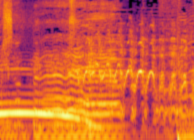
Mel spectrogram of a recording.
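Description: horse neighing

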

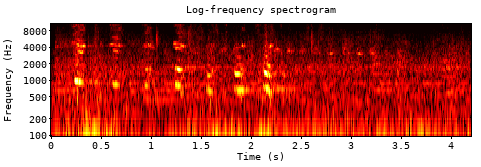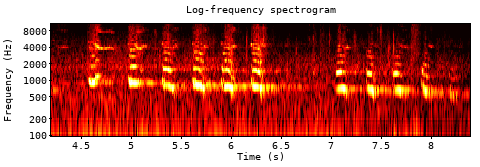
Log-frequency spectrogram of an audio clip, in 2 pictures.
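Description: dog barking and whimpering

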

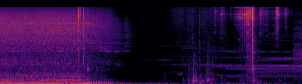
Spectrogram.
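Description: keys jangling

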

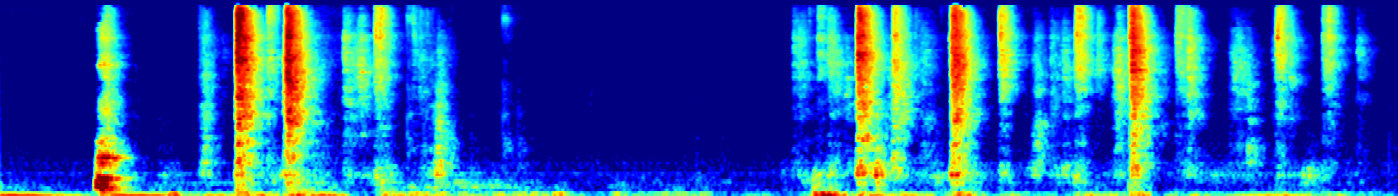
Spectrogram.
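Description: dog barking excitedly

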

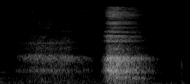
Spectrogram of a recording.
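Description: yawn

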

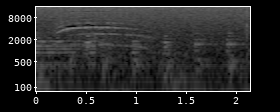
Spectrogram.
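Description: cat meowing

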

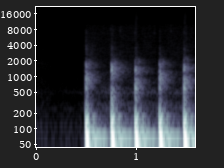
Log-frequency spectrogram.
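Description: knocking on a door

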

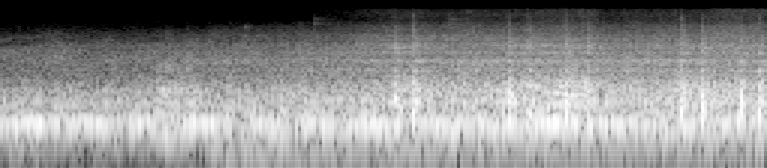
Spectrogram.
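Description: train passing by

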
